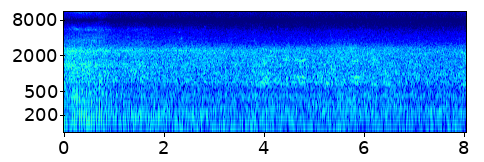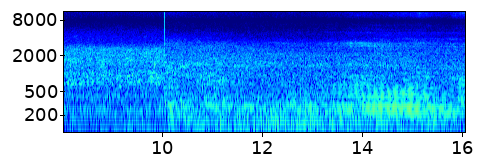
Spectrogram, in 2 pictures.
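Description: Diesel locomotive's engine running as the train approaches slowly, a steady low rumble. The engine's hum grows a little louder and clearer near the end.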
